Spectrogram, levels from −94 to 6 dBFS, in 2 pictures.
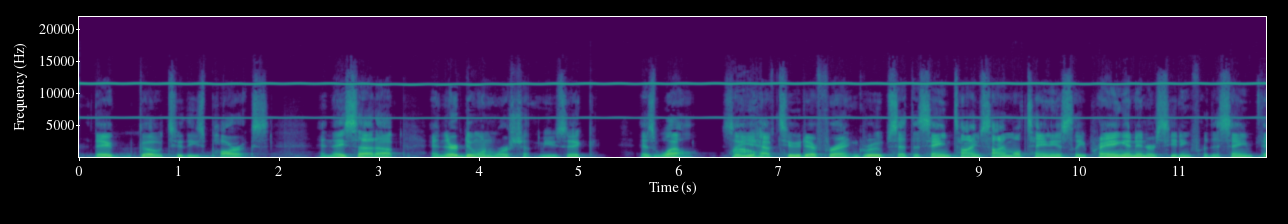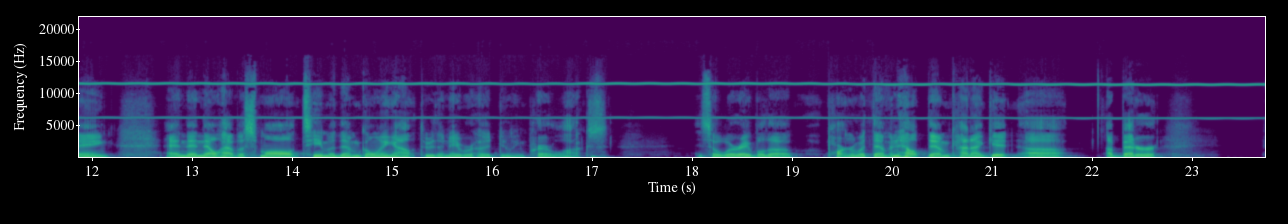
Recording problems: high-pitched whine; loud; throughout; 11.5 kHz, 7 dB below the speech

